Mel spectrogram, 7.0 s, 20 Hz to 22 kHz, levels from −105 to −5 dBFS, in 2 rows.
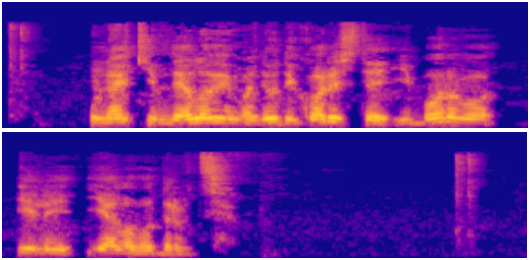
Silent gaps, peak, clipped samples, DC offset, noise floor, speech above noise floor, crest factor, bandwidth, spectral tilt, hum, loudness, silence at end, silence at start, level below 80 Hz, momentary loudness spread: none; -8 dBFS; under 0.1%; under 0.1%; -86 dBFS; 63 dB; 16 dB; 11.5 kHz; -4 dB/octave; none; -23 LUFS; 0.45 s; 0.6 s; -80 dBFS; 11 LU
